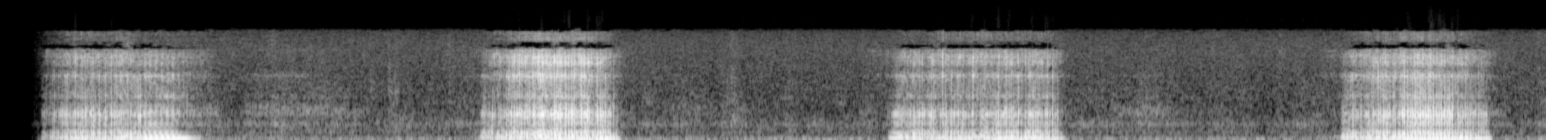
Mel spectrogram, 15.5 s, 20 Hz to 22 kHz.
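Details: Snoring recording dated 6 July 2020 with a snore score of 77: four loud, low, rattling snores, each about 1.5 seconds, roughly every four seconds (about 15 a minute), with quiet breathing between.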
